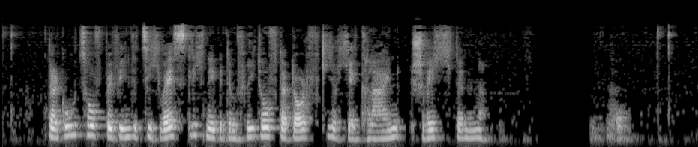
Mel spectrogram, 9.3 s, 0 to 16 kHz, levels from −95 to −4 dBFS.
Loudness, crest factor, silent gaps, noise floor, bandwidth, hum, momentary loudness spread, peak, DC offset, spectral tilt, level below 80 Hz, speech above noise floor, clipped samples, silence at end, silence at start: -26 LUFS; 20 dB; 7.17-7.86 s; -62 dBFS; 9.6 kHz; none; 18 LU; -8 dBFS; under 0.1%; -4 dB/octave; -74 dBFS; 35 dB; under 0.1%; 0.35 s; 0.15 s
